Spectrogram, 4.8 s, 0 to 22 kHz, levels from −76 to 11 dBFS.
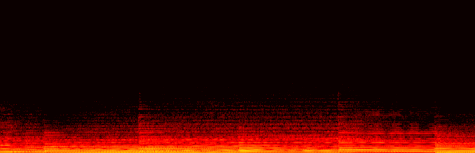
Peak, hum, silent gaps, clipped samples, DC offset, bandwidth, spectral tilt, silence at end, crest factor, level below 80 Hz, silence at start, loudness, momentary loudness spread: -10 dBFS; none; none; under 0.1%; under 0.1%; 7.8 kHz; -8.5 dB/octave; 0 s; 14 dB; -48 dBFS; 0 s; -24 LUFS; 5 LU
